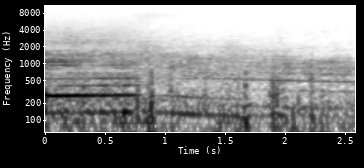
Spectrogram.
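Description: A performance estate car launches hard, its engine a loud, sustained drone heard up close from inside the cabin with faint thumps, and no talking.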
